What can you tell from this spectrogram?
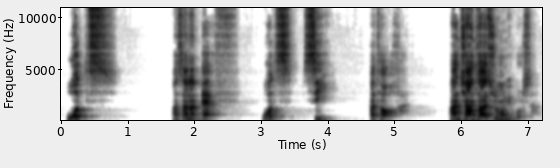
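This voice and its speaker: Guy teaching english, reads phrases slow and clear, bright voice, echoey room. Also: a little high. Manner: reads English phrases slowly and clearly, then explains them. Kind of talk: language lesson explaining vocabulary and word stress.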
